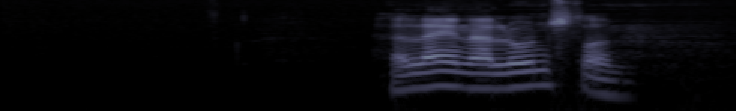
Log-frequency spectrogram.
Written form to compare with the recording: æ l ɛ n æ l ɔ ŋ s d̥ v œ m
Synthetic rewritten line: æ l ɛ n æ l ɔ n s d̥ ʁ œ m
